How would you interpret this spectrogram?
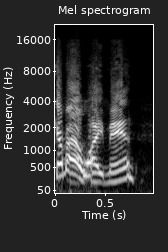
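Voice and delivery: impatient, high-pitched tone. Retelling the son waiting at a crosswalk, imitating an impatient son. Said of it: "he'd get impatient".

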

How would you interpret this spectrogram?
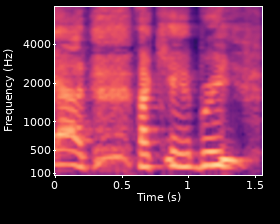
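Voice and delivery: put-on frightened child voice, high and panicked. A father retells his daughter panicking to him, imitating her panic. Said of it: "now she's like panicking".

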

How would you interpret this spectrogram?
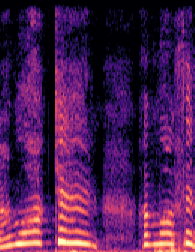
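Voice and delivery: very high, frantic, panicked screaming. Recalling getting locked in a mom's friend's bathroom as a kid, retelling a scream. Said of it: "halfway climbing out and screaming".

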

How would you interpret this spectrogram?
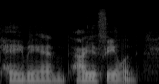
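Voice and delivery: very quiet, soft, hushed, gentle voice. Retelling asking a man after his close heart call how he feels, soft voice. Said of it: "with that soft voice".

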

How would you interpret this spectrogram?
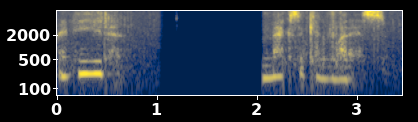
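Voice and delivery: low, slow under-the-breath mutter. Searching a script for a word, saying it low under the breath. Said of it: "low under your breath".

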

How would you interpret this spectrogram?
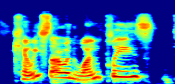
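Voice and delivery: quavering voice. Retelling answering a veteran's question about warm-up weight, imitating a shaking voice. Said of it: "my voice was, like, shaking during it".

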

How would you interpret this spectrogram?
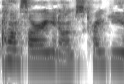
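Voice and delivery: put-on dismissive, brushing-off tone. Retelling a movie character apologizing: imitating a dismissive brush-off. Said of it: "she just tries to brush it off".

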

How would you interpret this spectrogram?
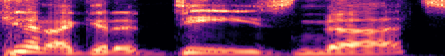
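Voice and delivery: very slow, high, cool troublemaker drawl. Retelling a troublemaker kid at a party: imitating a cocky kid. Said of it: "the troublemaker, kinda, like, cool one".

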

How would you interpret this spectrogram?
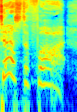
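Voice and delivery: high-pitched yelling.

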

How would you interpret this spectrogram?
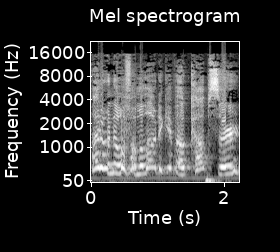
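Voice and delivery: put-on teen-sounding voice cracking very high and loud. Acting out a teenager answering a man's request for ice, in a crackly Peter Brady voice. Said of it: "with a crackly Peter Brady voice".

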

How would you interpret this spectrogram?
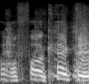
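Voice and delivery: yelled outburst, very high and loud. Retelling the moment a tent struck someone: retelling own shout. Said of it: "I was shouting".

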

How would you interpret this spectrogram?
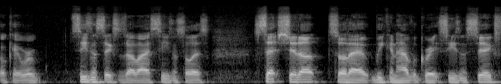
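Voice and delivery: ordinary delivery

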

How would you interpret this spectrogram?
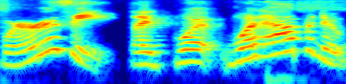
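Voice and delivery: mock panicked, frantic, freaked-out outburst. Describing a favourite scene, imitating a character freaking out. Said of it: "I love how he freaks out and is like".

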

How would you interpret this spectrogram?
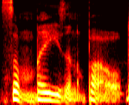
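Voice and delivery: put-on southern drawl. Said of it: "Southern drawl".

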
